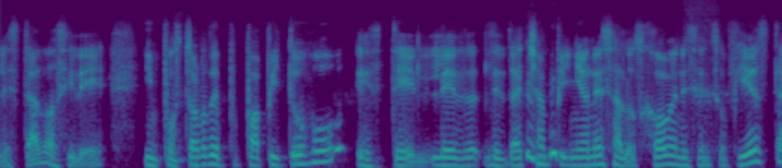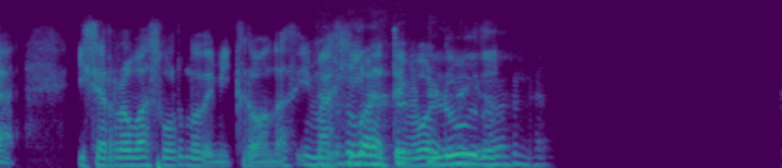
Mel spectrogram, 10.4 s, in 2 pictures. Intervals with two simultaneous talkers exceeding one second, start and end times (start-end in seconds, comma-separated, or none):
7.3-8.7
